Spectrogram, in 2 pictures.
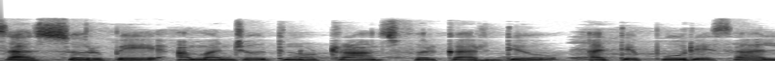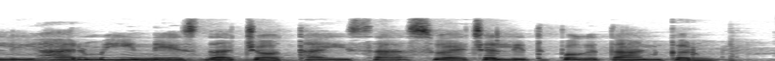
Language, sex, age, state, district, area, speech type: Punjabi, female, 18-30, Punjab, Shaheed Bhagat Singh Nagar, rural, read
